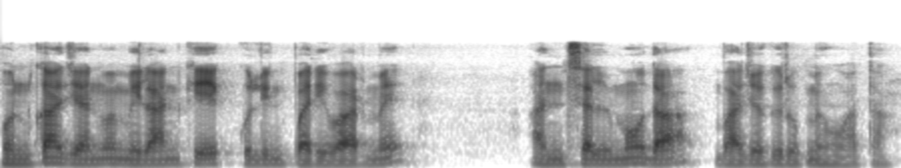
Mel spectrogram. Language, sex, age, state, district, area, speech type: Hindi, male, 30-45, Madhya Pradesh, Seoni, rural, read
